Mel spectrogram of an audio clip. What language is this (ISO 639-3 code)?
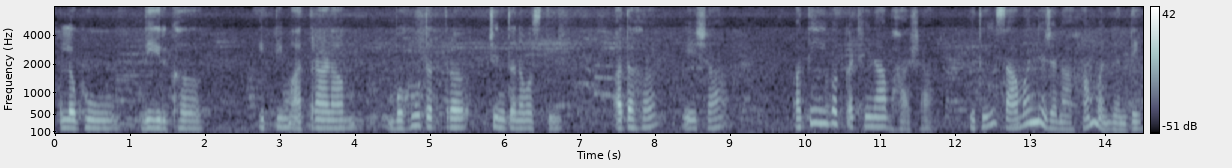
san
